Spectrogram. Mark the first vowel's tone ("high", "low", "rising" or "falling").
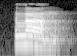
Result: falling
